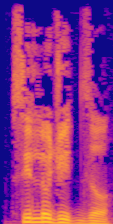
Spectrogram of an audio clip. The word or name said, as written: sillogizzare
